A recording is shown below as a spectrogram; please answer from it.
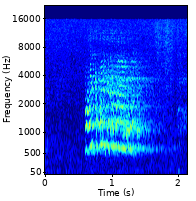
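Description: An imitation turkey gobble blown on a mouth turkey call: one warbling, rattling call about a second long, starting about half a second in.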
